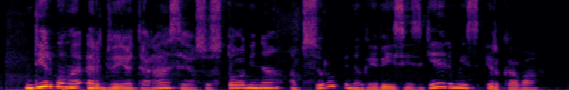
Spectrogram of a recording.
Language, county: Lithuanian, Kaunas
